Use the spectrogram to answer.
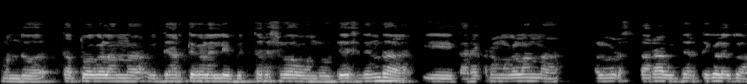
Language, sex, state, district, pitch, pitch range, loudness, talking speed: Kannada, male, Karnataka, Bijapur, 150 Hz, 140-150 Hz, -21 LUFS, 90 wpm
